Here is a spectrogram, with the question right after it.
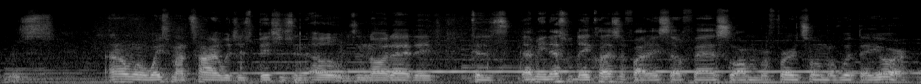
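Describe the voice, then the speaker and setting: A man speaks at a fairly low pitch with fairly even intonation while music plays in the background. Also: moderate pace. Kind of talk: casual talk to camera.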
